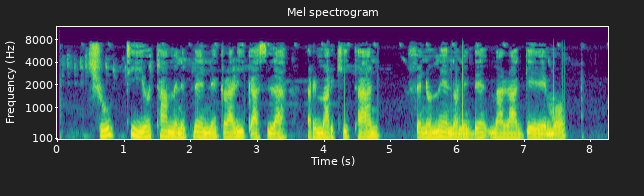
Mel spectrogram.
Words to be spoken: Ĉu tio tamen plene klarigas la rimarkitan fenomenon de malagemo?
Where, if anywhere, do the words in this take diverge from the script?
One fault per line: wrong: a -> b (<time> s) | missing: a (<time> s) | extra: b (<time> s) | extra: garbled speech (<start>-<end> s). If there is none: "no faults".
no faults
